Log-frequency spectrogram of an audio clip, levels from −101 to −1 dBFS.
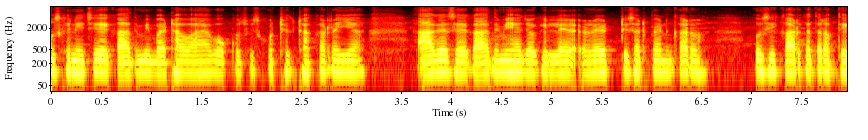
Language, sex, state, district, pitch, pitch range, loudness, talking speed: Hindi, male, Bihar, Patna, 120 Hz, 115-120 Hz, -21 LUFS, 220 wpm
